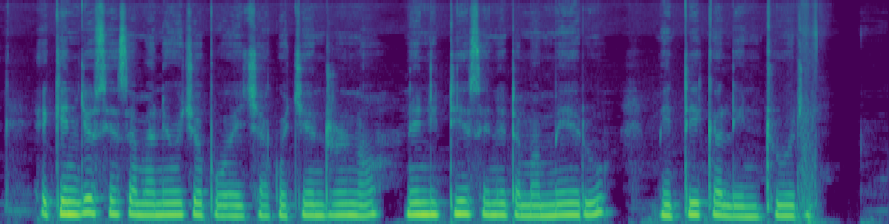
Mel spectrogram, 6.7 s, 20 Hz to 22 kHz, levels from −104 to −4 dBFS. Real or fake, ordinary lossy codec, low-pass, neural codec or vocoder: real; none; none; none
